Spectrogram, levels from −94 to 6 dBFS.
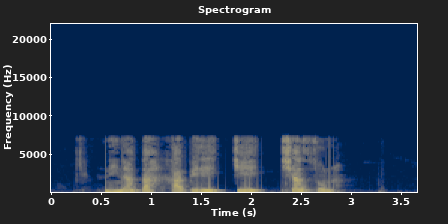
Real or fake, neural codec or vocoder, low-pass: real; none; 7.2 kHz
